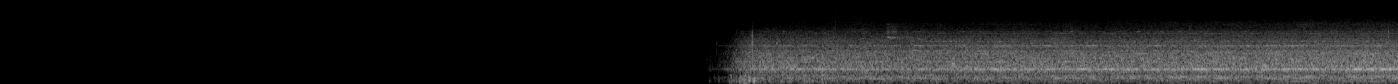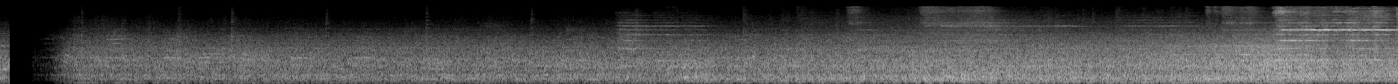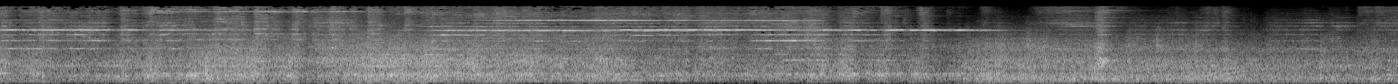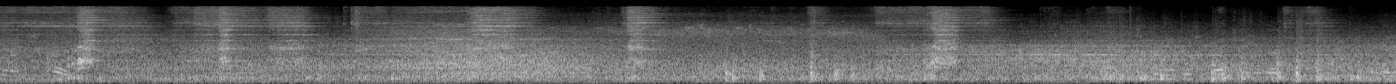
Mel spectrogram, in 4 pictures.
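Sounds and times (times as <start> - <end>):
train running noise: 7.2 - 55.9
train wheels squealing: 20.1 - 21.2, 22.5 - 51.9
train clunking over rail joints: 37.9 - 51.8, 52.8 - 55.9.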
